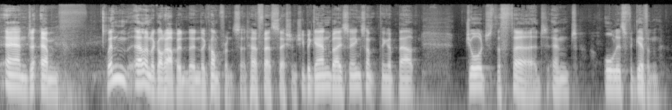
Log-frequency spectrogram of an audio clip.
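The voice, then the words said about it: Texas accent. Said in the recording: “my strange accent ... I come from Texas”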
